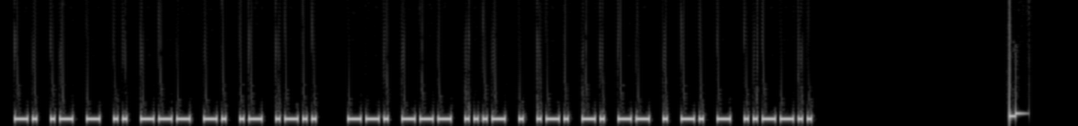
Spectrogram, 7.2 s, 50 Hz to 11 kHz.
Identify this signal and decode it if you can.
Morse code, heard as a keyed tone, about 40 wpm, 700 Hz. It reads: NATIONAL GOVERNMENT?
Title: Sentences from Top 1000 Words - Review Part 4 - 40wpm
